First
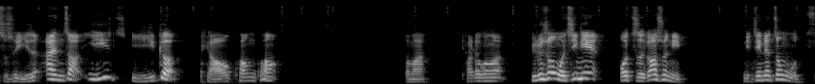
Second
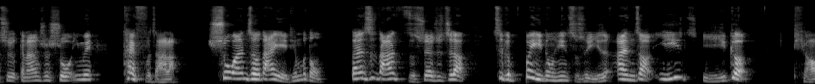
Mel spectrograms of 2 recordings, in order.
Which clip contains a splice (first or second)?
first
